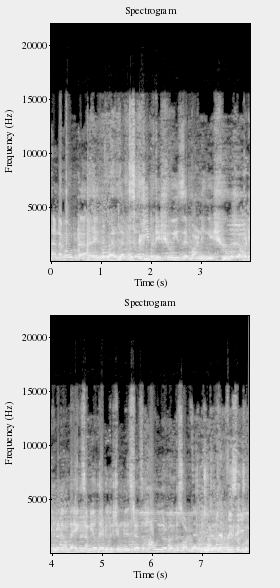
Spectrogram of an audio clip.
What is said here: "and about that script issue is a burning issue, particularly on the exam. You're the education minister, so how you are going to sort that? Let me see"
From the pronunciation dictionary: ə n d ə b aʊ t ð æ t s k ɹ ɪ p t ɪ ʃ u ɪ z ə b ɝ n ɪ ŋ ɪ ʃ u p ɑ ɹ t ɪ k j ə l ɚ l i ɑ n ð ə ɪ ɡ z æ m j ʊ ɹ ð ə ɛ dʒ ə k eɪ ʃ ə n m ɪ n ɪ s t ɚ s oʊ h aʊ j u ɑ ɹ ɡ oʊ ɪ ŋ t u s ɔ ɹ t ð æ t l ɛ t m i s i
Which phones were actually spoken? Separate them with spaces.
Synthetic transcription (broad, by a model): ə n d ə b aʊ t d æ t s k ɪ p t ɪ ʃ u ɪ z ə b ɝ n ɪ ŋ ɪ ʃ u p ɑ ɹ t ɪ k j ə l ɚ l i ɑ n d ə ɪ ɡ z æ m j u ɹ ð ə ɛ dʒ ə k eɪ ʃ ə n m ɪ n ɪ s t ɚ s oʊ h aʊ j u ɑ ɹ ɡ oʊ ɪ ŋ t u s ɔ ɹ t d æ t l ɛ t m i s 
